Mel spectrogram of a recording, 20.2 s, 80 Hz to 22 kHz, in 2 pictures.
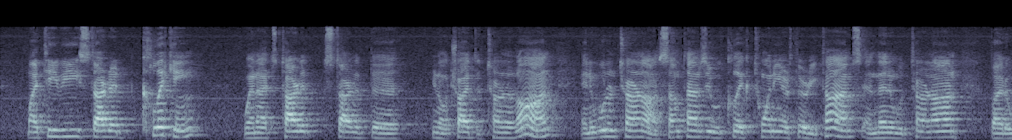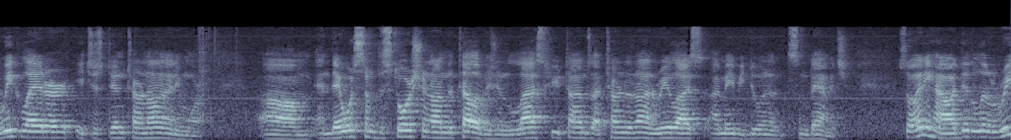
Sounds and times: Speech: 0.3 - 20.2.

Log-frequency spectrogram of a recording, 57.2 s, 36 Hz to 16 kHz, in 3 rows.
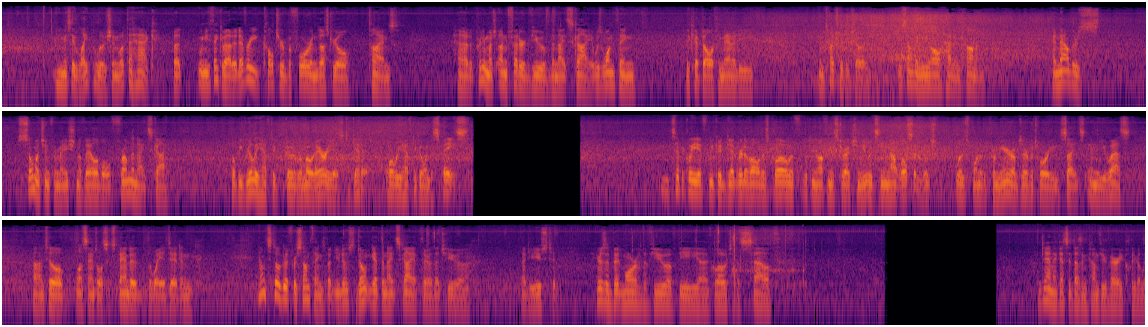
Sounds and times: Outside, rural or natural: 0.0 - 27.0, 28.7 - 52.9, 54.7 - 57.1
Speech: 0.8 - 6.7, 7.5 - 10.6, 11.4 - 12.6, 13.6 - 16.5, 17.5 - 18.4, 19.3 - 21.9, 22.9 - 26.9, 30.0 - 38.0, 38.6 - 41.5, 42.4 - 46.1, 46.8 - 51.2, 55.4 - 57.1.

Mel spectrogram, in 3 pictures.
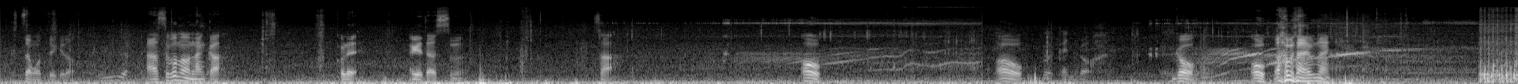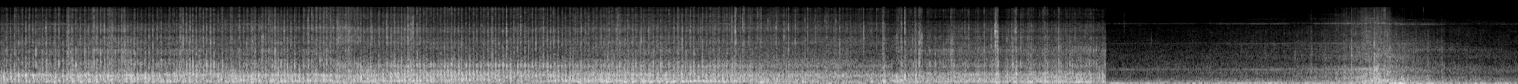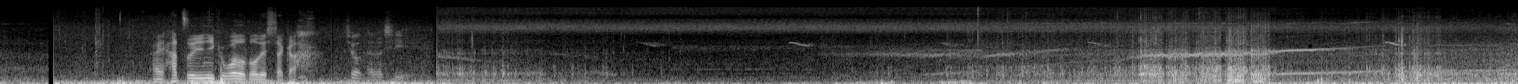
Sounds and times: Speech: 0.2 - 2.3, 31.9 - 34.5.

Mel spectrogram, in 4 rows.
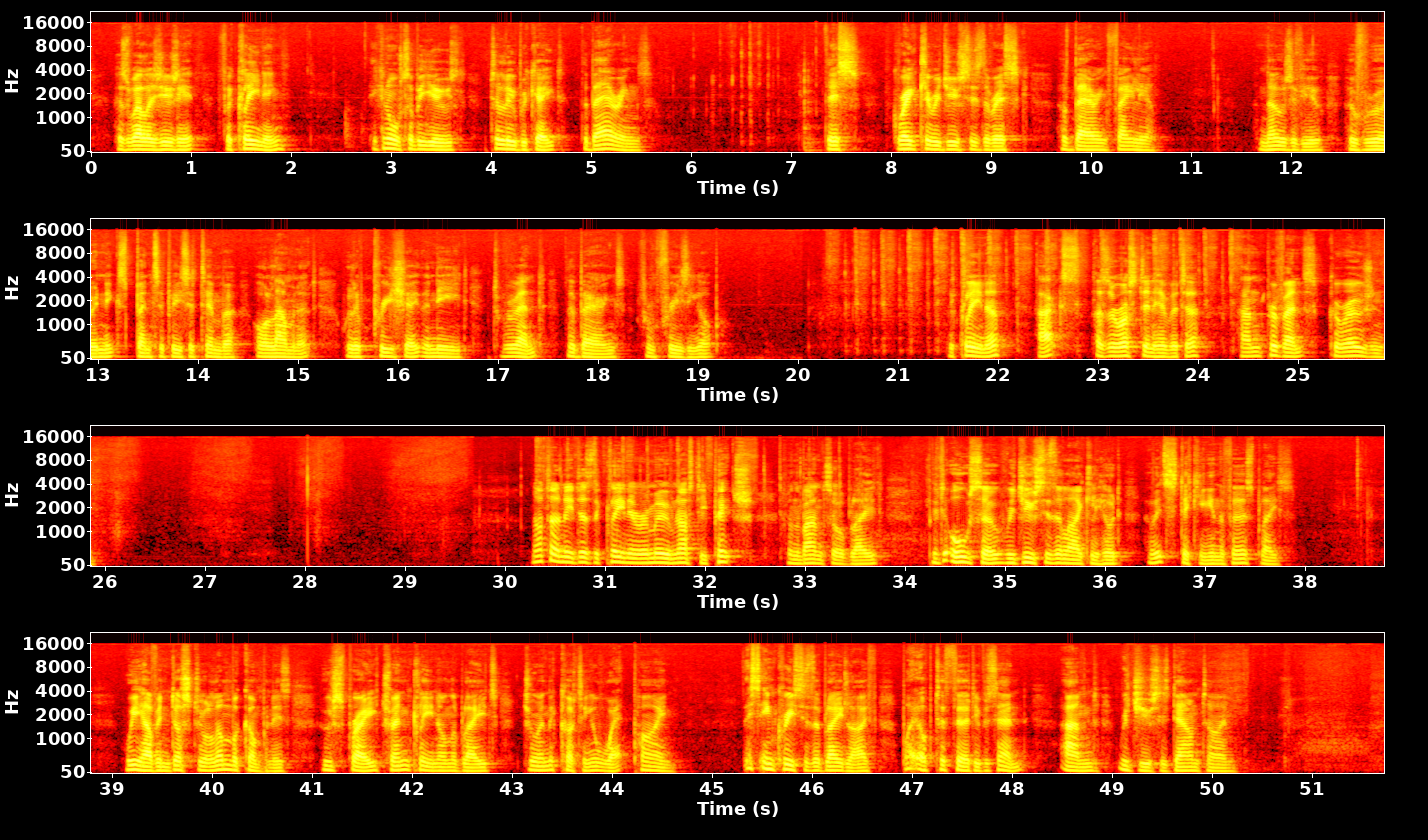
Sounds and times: Speech: 0.2 - 2.0, 2.8 - 5.7, 7.3 - 10.8, 11.6 - 19.3, 21.5 - 26.0, 30.3 - 38.0, 39.1 - 44.7, 45.3 - 50.4.

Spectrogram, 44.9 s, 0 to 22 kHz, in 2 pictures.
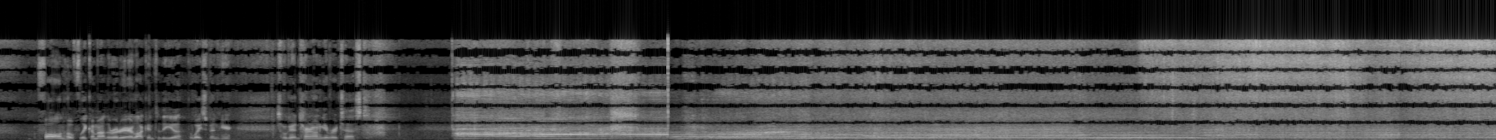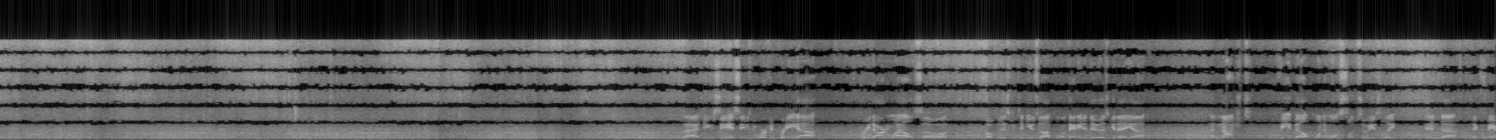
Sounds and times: Speech: 0.6 - 3.5, 4.2 - 5.6, 32.7 - 34.8, 35.4 - 39.7, 40.6 - 44.8.

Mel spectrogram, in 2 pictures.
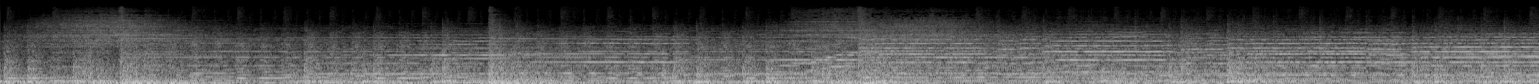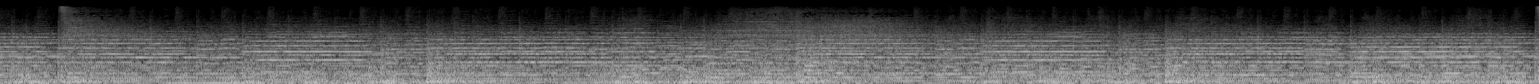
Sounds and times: Music: 0.0 - 30.7.

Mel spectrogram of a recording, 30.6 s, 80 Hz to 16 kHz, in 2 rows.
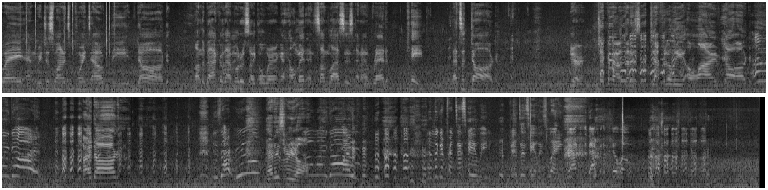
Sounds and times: Vehicle: 0.0 - 30.4.

